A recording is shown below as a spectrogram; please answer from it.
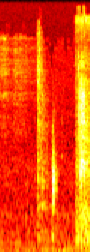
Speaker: thing about that is I get to hear the hiccup twice I actually hear it first audibly downstairs and then it comes to the microphone an impressive hiccup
